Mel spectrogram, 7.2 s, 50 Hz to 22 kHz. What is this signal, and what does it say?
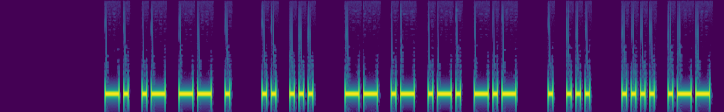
Morse code, heard as a keyed tone, about 26 wpm, 700 Hz. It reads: NAME IS MARK ES HW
